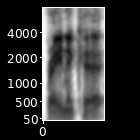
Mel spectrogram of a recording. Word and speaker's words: Reyneke: rer everyone just calls me um it's rer Americans cannot pronounce my surname which is hilarious in fact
